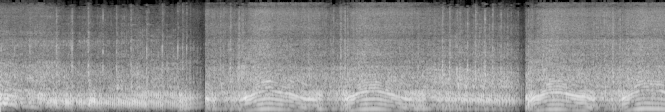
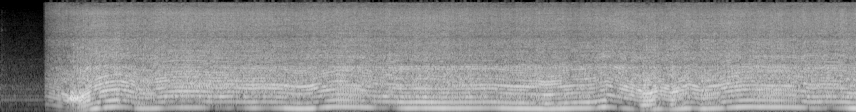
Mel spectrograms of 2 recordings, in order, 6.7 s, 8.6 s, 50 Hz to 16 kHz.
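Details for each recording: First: Poulan 3818 38cc chainsaw with an 18-inch bar, starting easily on full choke: rises toward full throttle, then pitch sags and surges back instead of holding, worse cutting into a log; carburetor out of adjustment causing bogging at high revs. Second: Poulan 3818 38cc chainsaw with an 18-inch bar, cutting logs after a carburetor adjustment to fix bogging: strong, steady high howl through the cut, dipping only slightly under load; running cleanly with good power.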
